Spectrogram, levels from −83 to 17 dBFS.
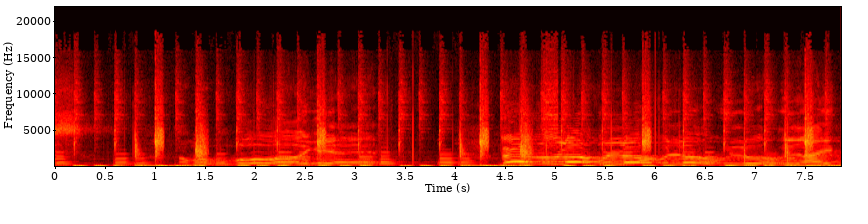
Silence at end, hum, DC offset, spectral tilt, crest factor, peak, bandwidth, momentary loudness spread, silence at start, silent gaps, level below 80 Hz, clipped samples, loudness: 0 s; none; under 0.1%; -3.5 dB/octave; 18 dB; -4 dBFS; 19 kHz; 9 LU; 0 s; none; -28 dBFS; under 0.1%; -24 LUFS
